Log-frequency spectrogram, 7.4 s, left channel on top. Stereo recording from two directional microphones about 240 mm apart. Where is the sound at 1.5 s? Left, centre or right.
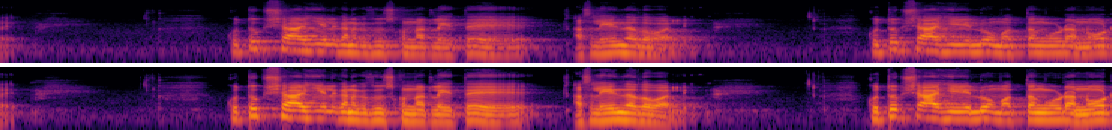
Right.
